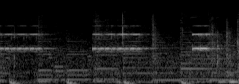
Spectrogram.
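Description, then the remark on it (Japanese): An electronic timer alarm marking twenty minutes rings in repeated bursts, a bright high-pitched beeping tone over a low pulsing pattern, sounding alone for a couple of seconds with no one talking. “20分経ちました”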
